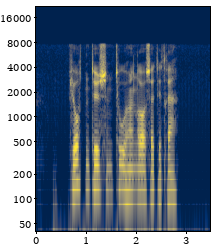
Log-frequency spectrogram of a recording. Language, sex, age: Norwegian, male, 35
